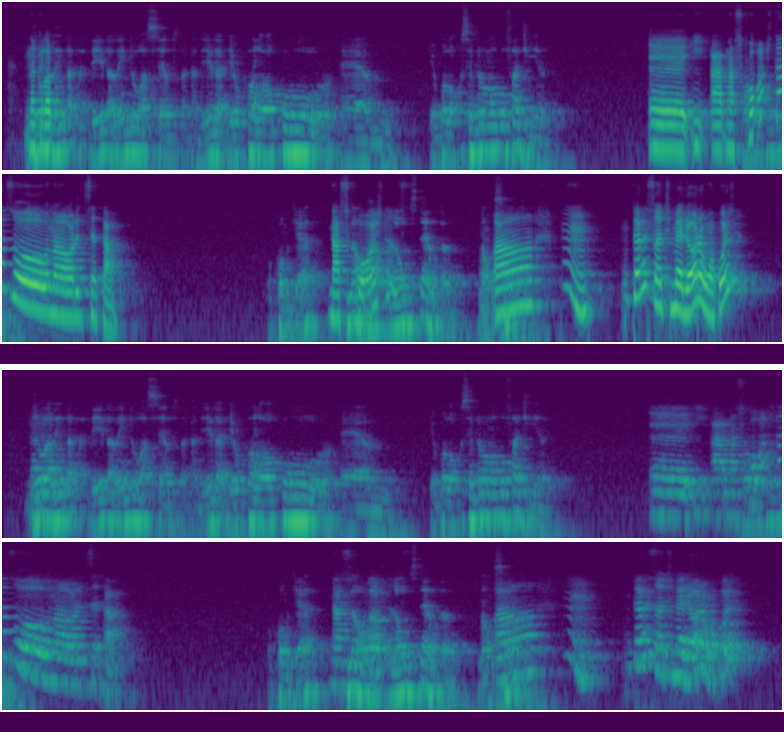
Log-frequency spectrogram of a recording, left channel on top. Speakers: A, on the left (about 70°); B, on the left (about 20°).
A: Naquela,
B: Eu, além da cadeira, além do assento da cadeira, eu coloco, é, eu coloco sempre uma almofadinha,
A: eh, e- a- nas
B: uma
A: costas
B: almofadinha.
A: ou na hora de sentar?
B: Como que é?
A: Nas
B: Não,
A: costas?
B: na, na onde senta, na onde
A: Ah,
B: senta.
A: hum, interessante. Melhora alguma coisa?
